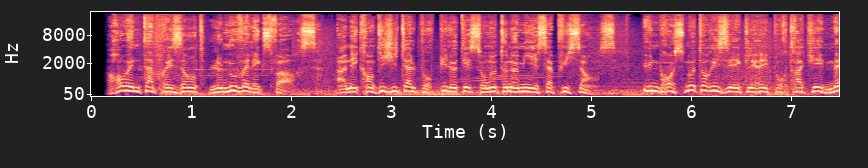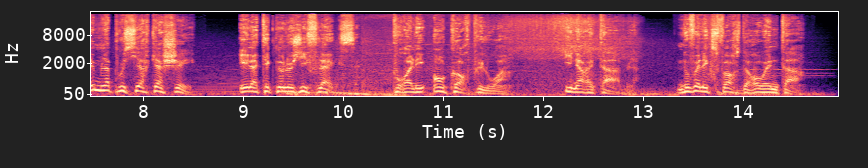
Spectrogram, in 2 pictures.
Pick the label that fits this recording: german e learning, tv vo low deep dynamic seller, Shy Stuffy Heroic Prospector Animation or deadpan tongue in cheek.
tv vo low deep dynamic seller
